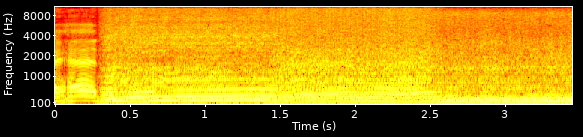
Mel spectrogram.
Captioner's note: throttle growling; engine purring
